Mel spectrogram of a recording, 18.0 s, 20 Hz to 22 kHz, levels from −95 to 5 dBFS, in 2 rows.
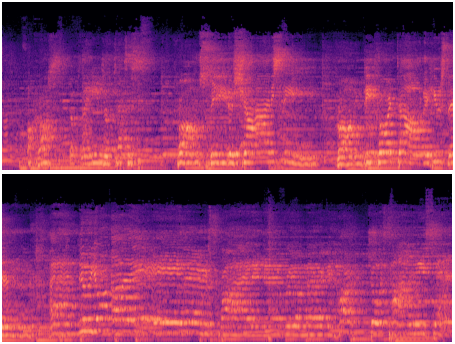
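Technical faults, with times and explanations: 1.79, 5.42, 9.58 and 11.2 s: compressed frames skipped. Audio jumps ahead about 150, 200, 150 and 700 ms, fitting whole 26.1 ms frames.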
